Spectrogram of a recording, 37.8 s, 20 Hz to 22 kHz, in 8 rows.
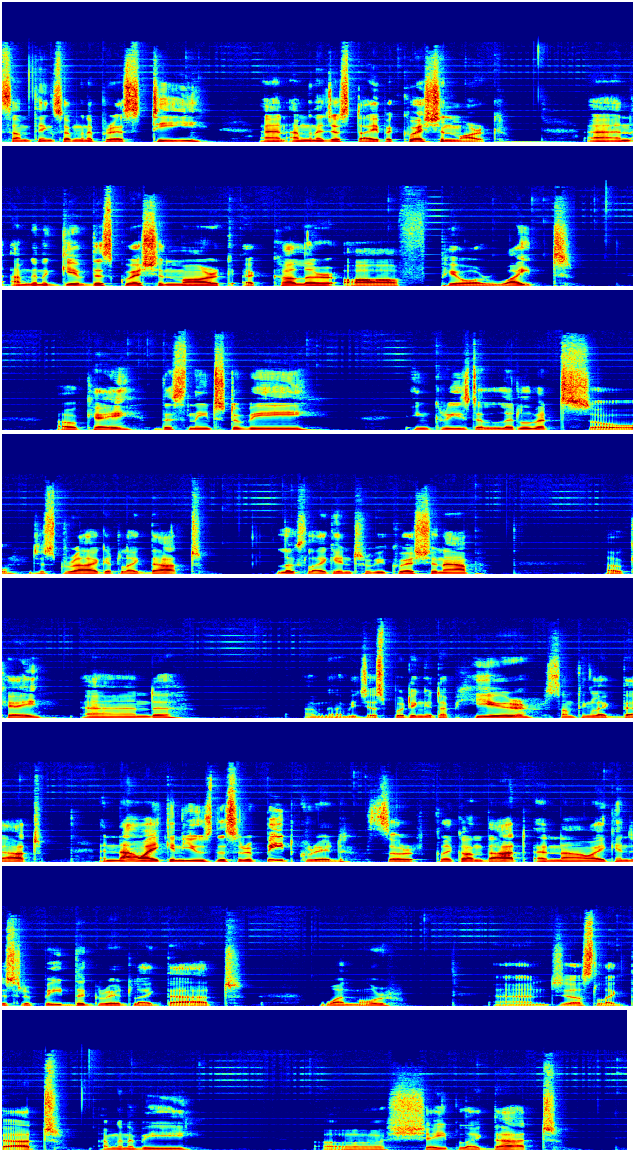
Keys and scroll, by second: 0.3 t, 2.9 shift+/, 4.4 super+a, 19.8 v.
